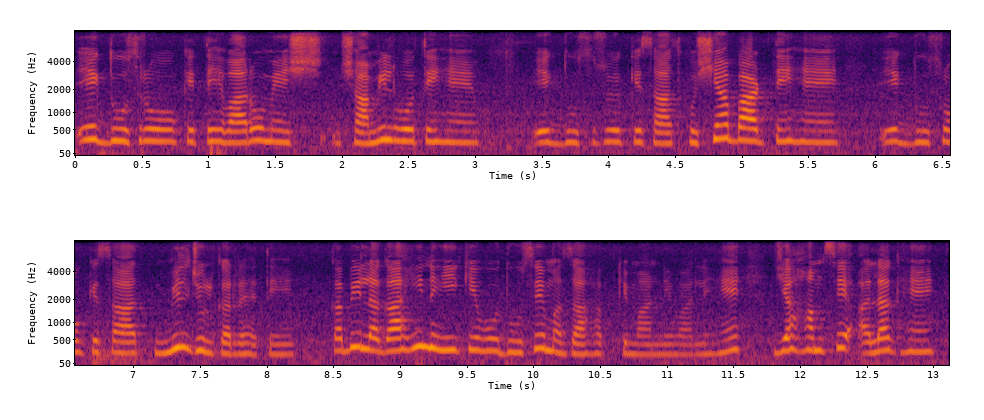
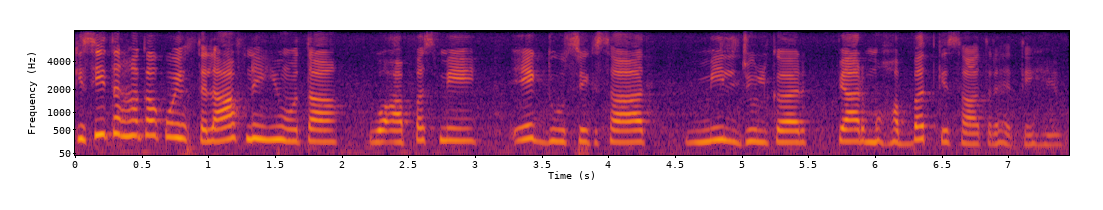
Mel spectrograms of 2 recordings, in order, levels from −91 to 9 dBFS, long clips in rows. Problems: constant background noise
